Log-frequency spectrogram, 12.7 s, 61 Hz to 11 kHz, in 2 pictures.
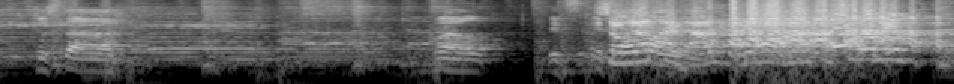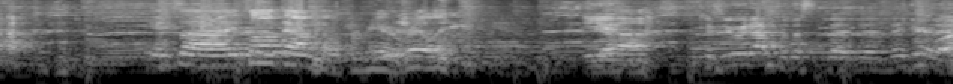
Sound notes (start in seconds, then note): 4.5 laughter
